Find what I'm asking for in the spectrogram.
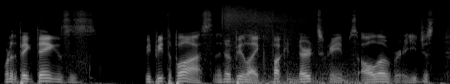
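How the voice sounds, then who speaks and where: A man's voice: medium pitch, fast, fairly bright tone, slight background noise. A young man streaming a game, chatting casually, swearing and thinking aloud while he plays. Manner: rambling, profane, thinks aloud. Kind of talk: casual livestream chat over gameplay.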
